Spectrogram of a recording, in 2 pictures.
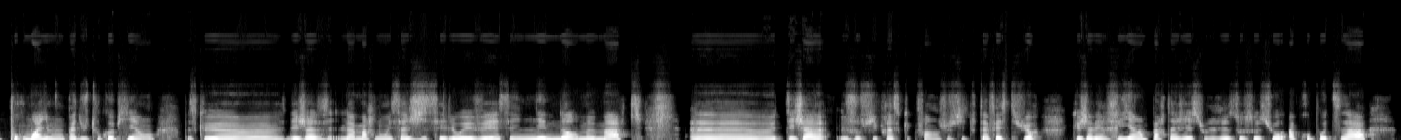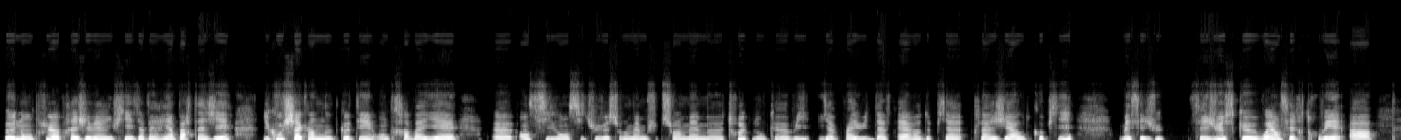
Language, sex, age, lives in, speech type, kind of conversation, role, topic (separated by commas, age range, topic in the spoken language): French, female, 20-24, France, conversation, podcast, guest, Comment gères-tu les doutes sur ton identité d’artiste ?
